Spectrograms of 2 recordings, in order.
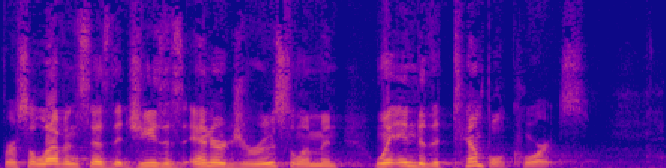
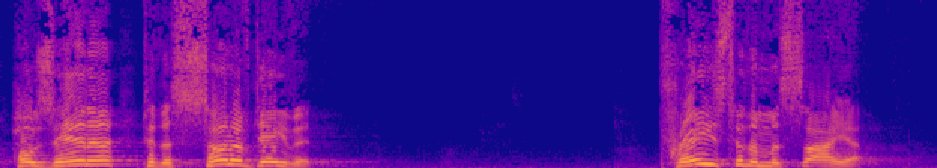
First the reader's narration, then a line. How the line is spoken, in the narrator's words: Matthew says that they shouted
